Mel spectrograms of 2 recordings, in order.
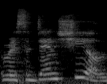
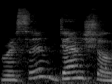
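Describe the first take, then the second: First: The ending is two syllables, like 'shee-al'. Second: The ending is one short 'shul' syllable. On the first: The speaker calls it wrong. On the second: The speaker calls it right.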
